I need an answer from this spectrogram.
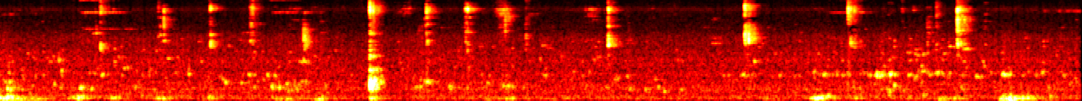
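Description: Faint close-up eating sounds: irregular wet clicks and smacks of chewing and lip-smacking over mouthfuls of rice eaten by hand, with a few soft low thumps.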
